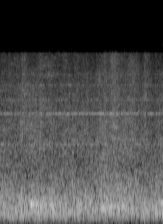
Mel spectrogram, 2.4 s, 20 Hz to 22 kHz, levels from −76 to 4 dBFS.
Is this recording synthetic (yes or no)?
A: no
